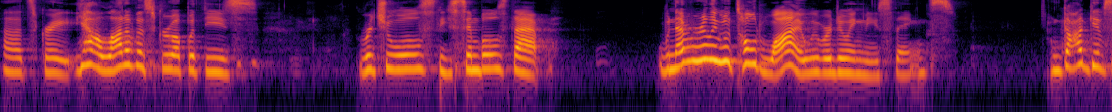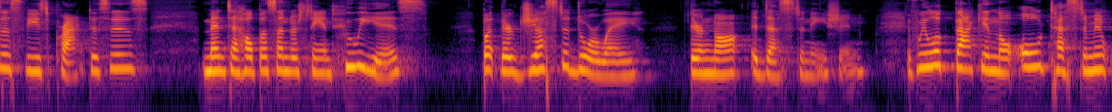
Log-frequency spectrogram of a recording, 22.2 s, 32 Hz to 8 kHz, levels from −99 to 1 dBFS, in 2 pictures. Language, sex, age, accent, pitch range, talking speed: English, female, 10-29, American, 225-275 Hz, 150 wpm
